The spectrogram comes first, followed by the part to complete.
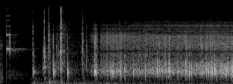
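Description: Title-card intro sound effect: a few sharp clicks and crackles, then a steady hiss from about a second in.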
